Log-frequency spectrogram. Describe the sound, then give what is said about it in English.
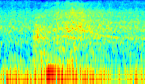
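A turbo diesel engine revs with a deep, steady rumble, swelling briefly in the middle before settling, with a faint whooshing intake whir above the low drone. No one speaks. “You can hear the turbo. Yeah, you hear the intake, yeah. Smooth, though. Doesn't quite sound Duramax, though, does it?”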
